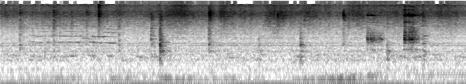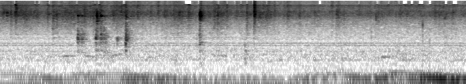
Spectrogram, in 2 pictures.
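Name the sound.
sautéing onion in oil in a pan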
